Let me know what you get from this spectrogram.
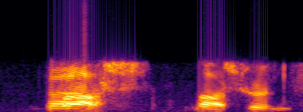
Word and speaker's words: Bas Rutten: Also have a follow-up about Bas Rutten. Is that how you say it? – Bas Rutten. – Bas Rutten? – Yes.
